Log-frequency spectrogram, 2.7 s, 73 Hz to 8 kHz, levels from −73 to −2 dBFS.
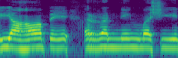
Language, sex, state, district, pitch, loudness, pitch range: Hindi, male, Himachal Pradesh, Shimla, 175 Hz, -16 LUFS, 170-175 Hz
